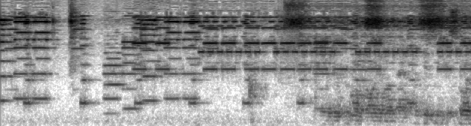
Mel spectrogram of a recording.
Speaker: every time Gabriel went to fall asleep we would preach and Trigger the cardiac alarm which would obviously make a noise and wake him up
